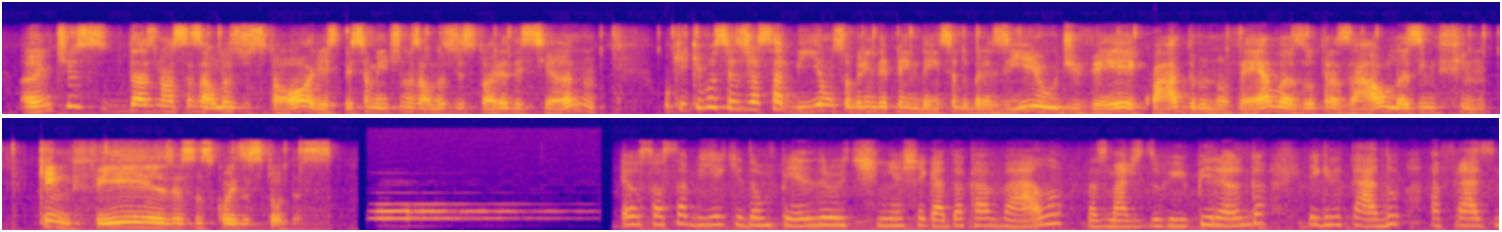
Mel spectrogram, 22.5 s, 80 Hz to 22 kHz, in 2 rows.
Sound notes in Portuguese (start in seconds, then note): 14.0 som de mensagem recebida no whatsapp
